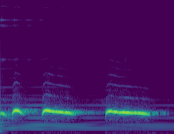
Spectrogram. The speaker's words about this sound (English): Yes, an owl.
